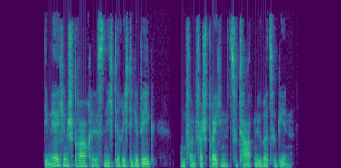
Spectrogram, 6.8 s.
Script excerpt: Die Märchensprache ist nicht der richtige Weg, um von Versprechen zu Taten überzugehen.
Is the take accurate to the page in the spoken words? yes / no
yes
